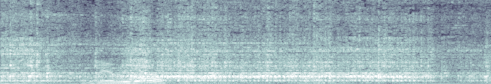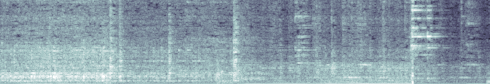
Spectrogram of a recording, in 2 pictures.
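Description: A bandsaw cutting metal stock for a custom hot rod door handle, a steady grinding rasp over a constant machine hum with a brief rising whine early on, close and loud, no talking.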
